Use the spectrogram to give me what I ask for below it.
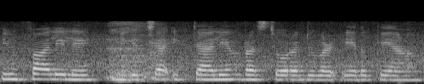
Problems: constant background noise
